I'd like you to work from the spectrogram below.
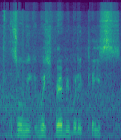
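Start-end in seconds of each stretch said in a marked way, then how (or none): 1.2-1.8 a soft breathy whisper of Peace; hushed whispered Peace. Real, not acted. Echoed sign-off, whispered.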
